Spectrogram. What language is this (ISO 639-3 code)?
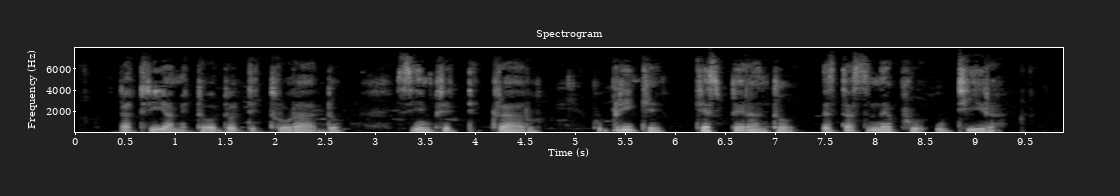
epo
